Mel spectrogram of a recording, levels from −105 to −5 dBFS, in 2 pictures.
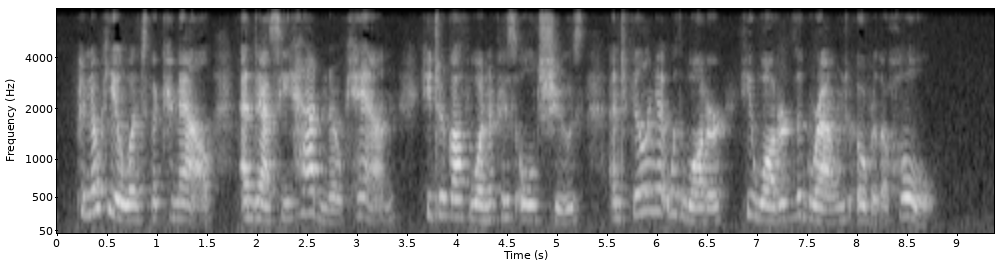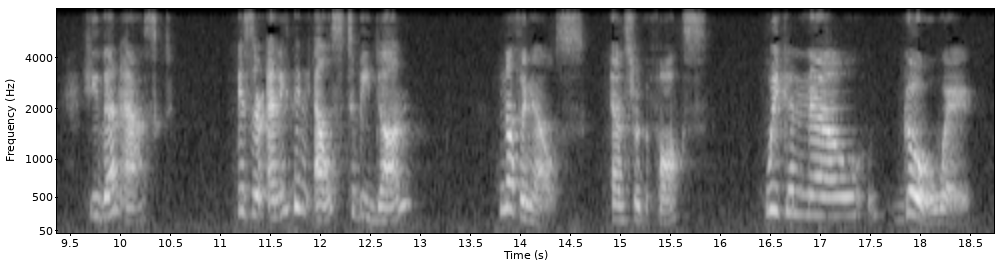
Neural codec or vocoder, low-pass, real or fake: none; 7.2 kHz; real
